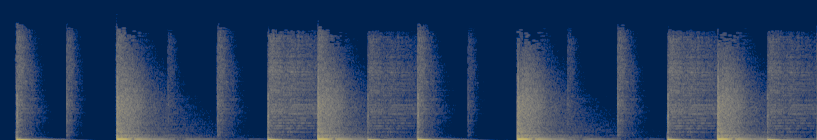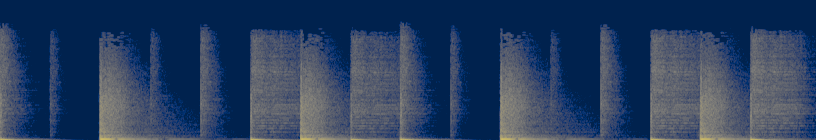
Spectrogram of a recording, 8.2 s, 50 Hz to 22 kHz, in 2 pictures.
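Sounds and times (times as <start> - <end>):
Maroon drums: 0.0 - 8.1.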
